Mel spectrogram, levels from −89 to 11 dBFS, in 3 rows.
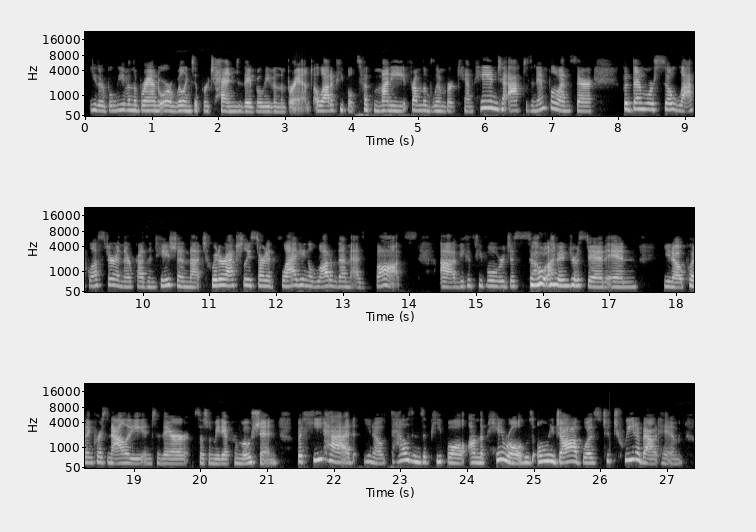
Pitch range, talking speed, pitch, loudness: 205-255 Hz, 185 wpm, 225 Hz, -18 LUFS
